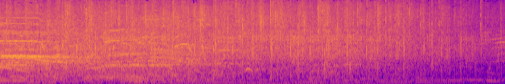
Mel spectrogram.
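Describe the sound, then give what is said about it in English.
An applause sound effect: a burst of crowd applause with cheering and whoops, loudest at the start and tapering gradually over about six seconds into dense, steady clapping. “All them crazy cats are going wild for you.”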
